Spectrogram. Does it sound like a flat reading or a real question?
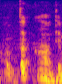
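flat reading. It is read flatly, not sounding like a question. The sentence is only being read out. The speaker calls it wrong. "Question थोड़ी ना पूछ रहा हूँ, ... बस मैंने sentence पढ़ा है"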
